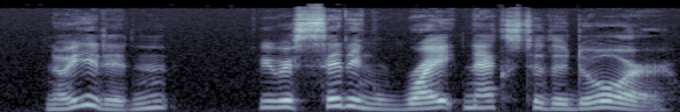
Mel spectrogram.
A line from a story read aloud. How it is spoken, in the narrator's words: replied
